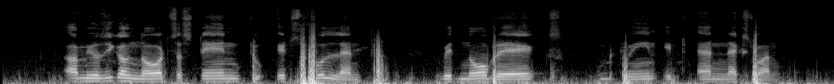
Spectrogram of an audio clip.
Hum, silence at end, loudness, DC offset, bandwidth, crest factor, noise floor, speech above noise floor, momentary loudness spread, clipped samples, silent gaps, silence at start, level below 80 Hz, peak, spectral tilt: none; 0.05 s; -18 LUFS; under 0.1%; 13 kHz; 16 dB; -36 dBFS; 21 dB; 19 LU; under 0.1%; none; 0.05 s; -26 dBFS; 0 dBFS; -8 dB/octave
